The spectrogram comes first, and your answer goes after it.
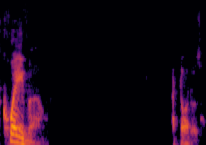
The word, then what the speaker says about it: Quavo: stallion and many others quavo his name is pronounced cuevo i thought it was guava i honestly thought it was cuava it's quavo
